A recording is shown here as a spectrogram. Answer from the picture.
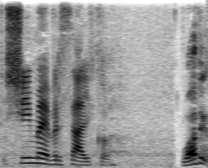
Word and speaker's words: Šime Vrsaljko: It is pronounced Šime Vrsaljko.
